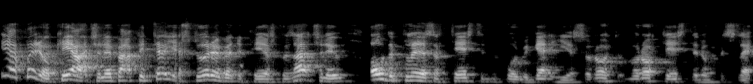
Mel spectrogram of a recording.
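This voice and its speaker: A man with a Scottish accent, very fast, with big swings in loudness. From Scotland. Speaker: bowls player, former world champion. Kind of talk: casual chat.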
